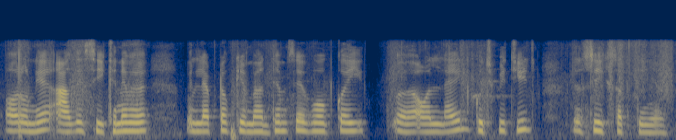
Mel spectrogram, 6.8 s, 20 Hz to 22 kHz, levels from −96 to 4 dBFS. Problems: background sounds at intervals, background conversations at intervals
